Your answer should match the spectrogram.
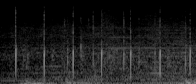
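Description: A crowd at a live gaming match claps in a steady, even rhythm, seven sharp beats in two seconds, over a dense wash of crowd noise, cheering as a real-time strategy player is introduced on stage.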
